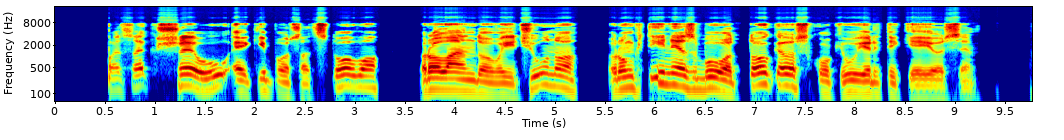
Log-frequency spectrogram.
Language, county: Lithuanian, Šiauliai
